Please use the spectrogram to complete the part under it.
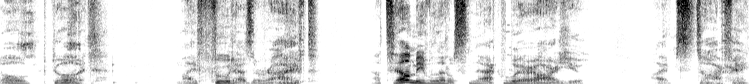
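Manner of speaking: lowest-possible, slow, swooping monster creature voice. Reading aloud a creature's lines that the text gives: the deepest voice possible. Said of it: "in the deepest voice possible".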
